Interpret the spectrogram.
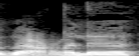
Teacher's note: لام کے اوپر کھڑا زبر ہے، اس کو بھی ایک الف کے برابر کھینچ کے پڑھنا ہے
